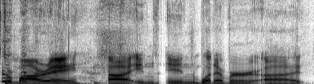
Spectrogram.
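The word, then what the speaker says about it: Stormare: how you pronounce his last name yes it's pronounced tomare uh in in whatever uh I think he's Swedish this was on a podcast once that's the only reason I remember it I'll call him stor air for you Americans thank you uh but but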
